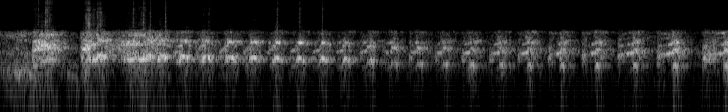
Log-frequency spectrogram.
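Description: Chicken clucking in a rapid, steady run of short notes, about seven a second, that cuts off suddenly.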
